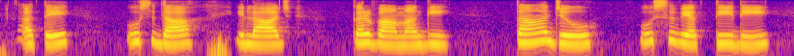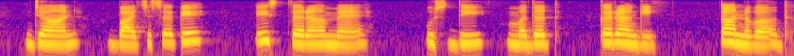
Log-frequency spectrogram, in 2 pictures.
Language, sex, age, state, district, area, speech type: Punjabi, female, 18-30, Punjab, Hoshiarpur, rural, spontaneous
